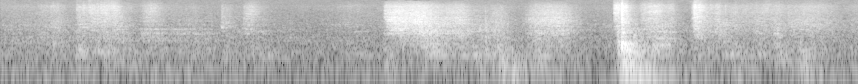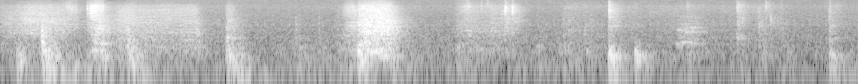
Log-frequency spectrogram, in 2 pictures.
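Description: Wooden pieces knock and thump as they are handled.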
